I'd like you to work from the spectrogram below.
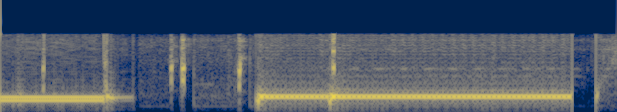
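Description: Telephone line tones during a call transfer: a steady low tone for about half a second, a few faint clicks, then a longer steady tone of about a second and a half that cuts off with a click.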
